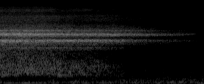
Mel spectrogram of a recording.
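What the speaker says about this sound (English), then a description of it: "Exhale." A long, soft exhale during a beginner Pilates core exercise, a breathy hiss that starts steady and slowly fades away, close and quiet with nothing else heard.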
